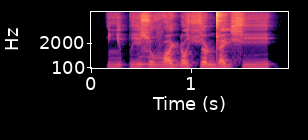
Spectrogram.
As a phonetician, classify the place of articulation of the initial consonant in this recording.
palatal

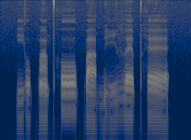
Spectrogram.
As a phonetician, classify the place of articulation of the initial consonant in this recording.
palatal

